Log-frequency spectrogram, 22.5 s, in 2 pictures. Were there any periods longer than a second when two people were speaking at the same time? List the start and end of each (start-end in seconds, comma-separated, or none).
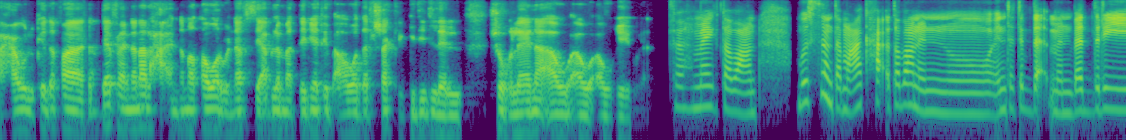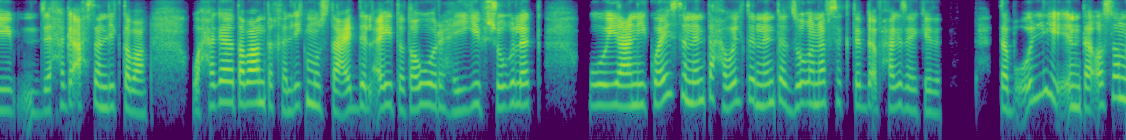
none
